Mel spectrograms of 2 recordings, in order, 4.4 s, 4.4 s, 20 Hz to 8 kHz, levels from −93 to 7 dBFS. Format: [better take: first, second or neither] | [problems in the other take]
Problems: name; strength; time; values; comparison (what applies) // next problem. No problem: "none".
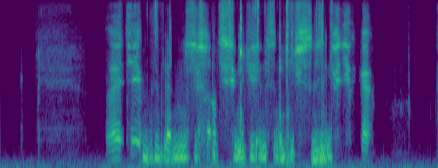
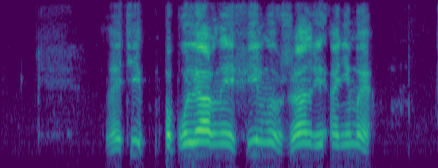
second | noise reduction (neural diffusion model UNIVERSE++)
